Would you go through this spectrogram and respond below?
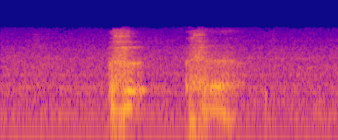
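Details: A young girl's deliberate fake cough: two short, playful cough bursts imitating a cough rather than an illness cough, heard on a morning when she was also sneezing for real.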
